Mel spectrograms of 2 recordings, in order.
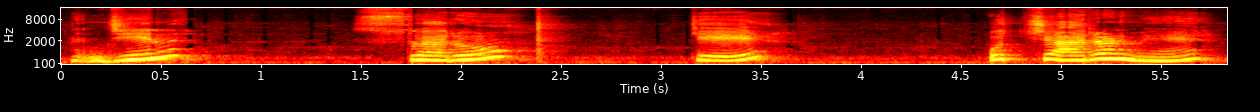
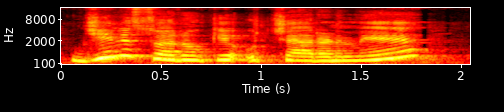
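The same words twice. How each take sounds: First: Slow, with long pauses between words; word-by-word dictation. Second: Said in the usual way. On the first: Shown as a demonstration. Teacher dictating definition to students, slow and spaced out. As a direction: dictate it one word at a time.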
